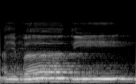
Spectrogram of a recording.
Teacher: با الف مدہ ہے اور دی یا مدہ ہے، 2 حرکات لمبا کریں گے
